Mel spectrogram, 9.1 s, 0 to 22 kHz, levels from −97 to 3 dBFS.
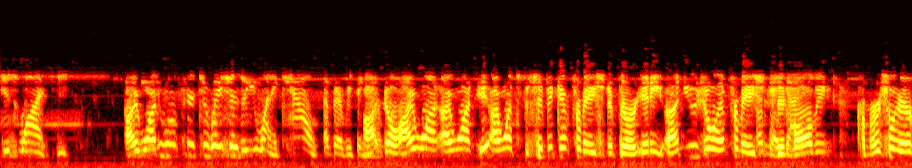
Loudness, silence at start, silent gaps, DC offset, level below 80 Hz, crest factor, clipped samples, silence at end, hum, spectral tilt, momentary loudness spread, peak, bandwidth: -15 LUFS; 0 s; none; under 0.1%; -56 dBFS; 16 dB; under 0.1%; 0 s; none; -6 dB/octave; 10 LU; 0 dBFS; 4.9 kHz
